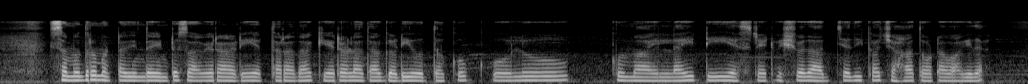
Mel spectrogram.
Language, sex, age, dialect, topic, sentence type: Kannada, female, 51-55, Mysore Kannada, agriculture, statement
